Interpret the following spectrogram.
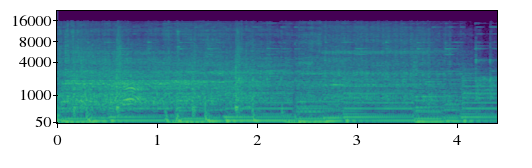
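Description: Thermomix blitzing chopped rhubarb stalks to a fine pulp, a steady whirring noise that stops at the end, over background music.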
